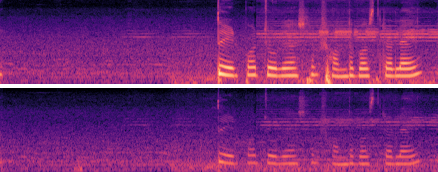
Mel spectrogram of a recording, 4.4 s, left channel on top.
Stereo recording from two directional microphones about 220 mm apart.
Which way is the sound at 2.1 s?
45° left (ahead or behind).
